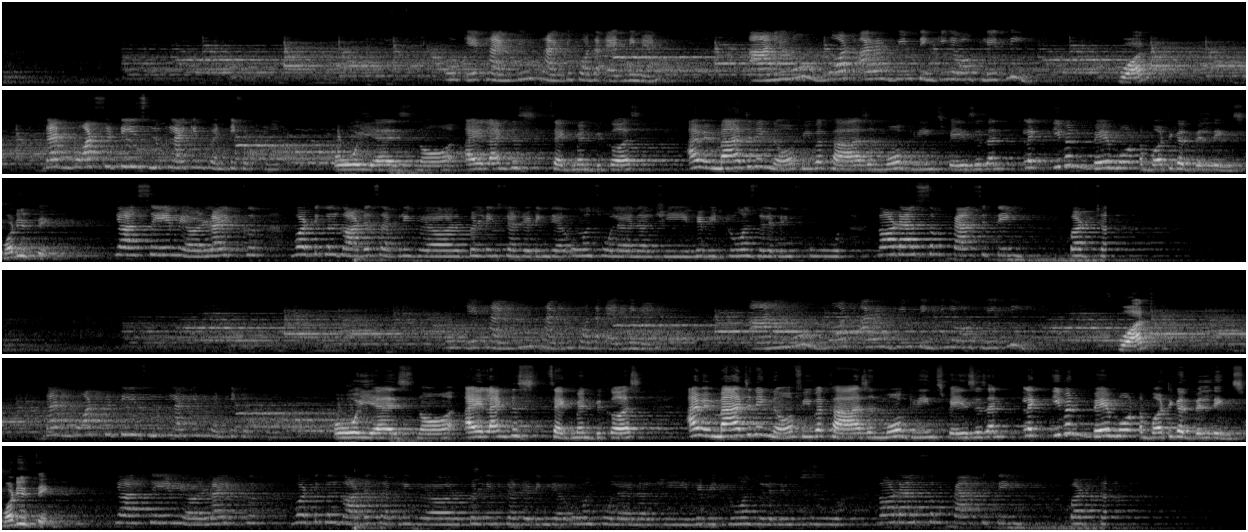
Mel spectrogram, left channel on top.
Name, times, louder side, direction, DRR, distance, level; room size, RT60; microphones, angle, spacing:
sound 1, 1.2-15.8, left 2 dB, 85° left, 3.3 m, -37 dB
voice 1, 4.4-6.7 7.5-10.4 12.8-15.3 16.3-16.5 26.0-33.3 33.6-35.9, left 6 dB, 50° left, 0.6 m, -33 dB
voice 2, 11.2-11.6 15.8-18.9 19.3-25.4, right 5 dB, 45° right, 0.4 m, -23 dB
21.0 x 8.6 x 7.6 m
head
